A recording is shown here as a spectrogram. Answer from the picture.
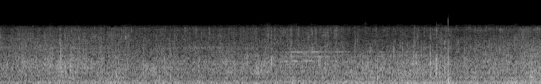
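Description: Steady rain falling on a wet road, an even hiss with a low rumble underneath and a few faint clicks near the end.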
